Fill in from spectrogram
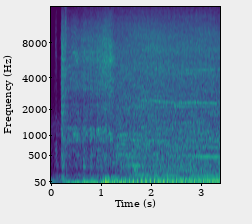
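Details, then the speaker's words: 2005 Mercedes CLK320 with the M112 V6, after starter replacement for a no-start. A short crank catches at once into a smooth, even idle with the secondary air pump running; slight possible idler pulley or tensioner noise. "the engine is fairly smooth I can hear maybe the idler pulley or tensioner slight noise but nothing crazy"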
